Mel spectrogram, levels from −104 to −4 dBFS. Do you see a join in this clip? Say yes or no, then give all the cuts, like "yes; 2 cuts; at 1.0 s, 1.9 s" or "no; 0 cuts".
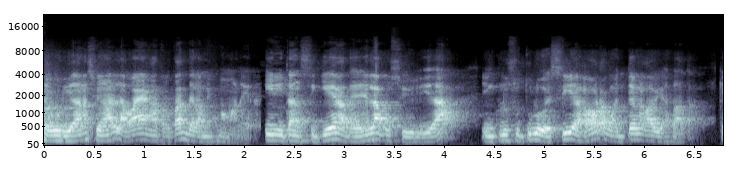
yes; 1 cut; at 2.2 s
